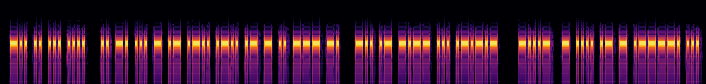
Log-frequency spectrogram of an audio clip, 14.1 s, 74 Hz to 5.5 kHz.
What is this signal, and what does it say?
Morse code, heard as a keyed tone, about 25 wpm, 600 Hz. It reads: DISH INSTALLATION DAYS. <BT> THAT'S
